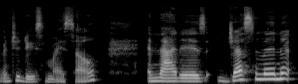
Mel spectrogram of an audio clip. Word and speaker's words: Jessamyn: myself and that is Jessimine rhymes with specimen but with a J.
